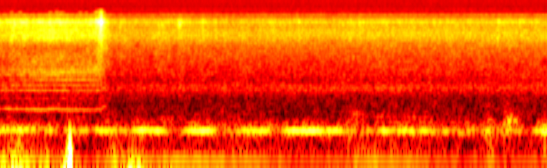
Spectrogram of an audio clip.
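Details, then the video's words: Massive clump of honey bees swarming on a branch: a clear tonal buzz stands out for the first second, then a softer, continuous low hum persists underneath, with a sharp knock near the start. "thousands of BEES hanging on a branch in a massive clump"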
